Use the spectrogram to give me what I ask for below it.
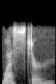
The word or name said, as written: Key Wester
